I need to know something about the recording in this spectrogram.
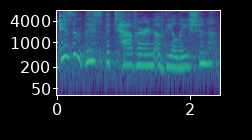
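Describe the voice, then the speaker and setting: A woman's voice: on the high side, sing-song, normal speed, noisy background. A woman voicing a teasing young trickster in a video game, with a playful drawl. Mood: amused.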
